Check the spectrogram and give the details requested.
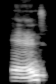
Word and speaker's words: et: A means and. The spelling of and is et, means the word et means and. Okay, a, and the pronunciation is a.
